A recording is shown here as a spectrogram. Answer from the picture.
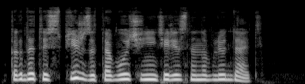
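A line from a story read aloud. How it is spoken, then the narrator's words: Matter-of-fact announcement. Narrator (Russian): объявил Эдвард будничным тоном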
